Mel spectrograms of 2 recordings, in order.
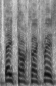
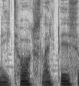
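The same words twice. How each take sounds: First: Much higher, silky mock announcer voice; smooth radio announcer. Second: Said in the usual way. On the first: The guest mocking a smooth public radio announcer's voice. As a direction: glide it out like a soothing public radio host. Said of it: "A lot of radio, they talk like this".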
